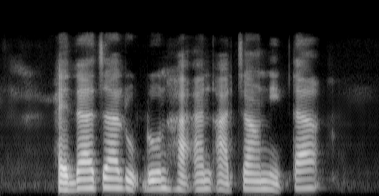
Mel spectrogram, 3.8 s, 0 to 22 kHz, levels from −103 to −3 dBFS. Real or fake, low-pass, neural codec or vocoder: fake; 10.8 kHz; codec, 24 kHz, 1.2 kbps, DualCodec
